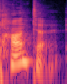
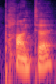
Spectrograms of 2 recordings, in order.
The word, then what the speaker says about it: panta: That's that word panta. That's how it's pronounced, panta. In the Greek, the P, alpha, nu, tau, alpha, that's that word right there.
